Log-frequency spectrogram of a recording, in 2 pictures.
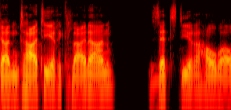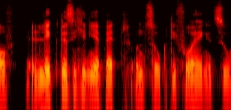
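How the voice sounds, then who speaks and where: A man speaks in an ordinary speaking voice at medium pitch and a fairly slow pace, with ordinary pitch variation, big swings in loudness, and a dry, close sound with no echo. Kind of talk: bedtime story telling. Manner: calm, storyteller's pace, gentle; changes voice for wolf, mother and grandmother.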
